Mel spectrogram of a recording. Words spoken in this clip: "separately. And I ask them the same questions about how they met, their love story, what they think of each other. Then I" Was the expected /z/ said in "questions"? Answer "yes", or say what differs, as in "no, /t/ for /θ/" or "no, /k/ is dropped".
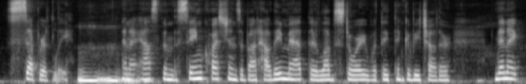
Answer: yes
